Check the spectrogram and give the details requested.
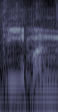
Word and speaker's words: daemon: as well be too he's always pronounced demon just spelled daemon yeah our our uh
